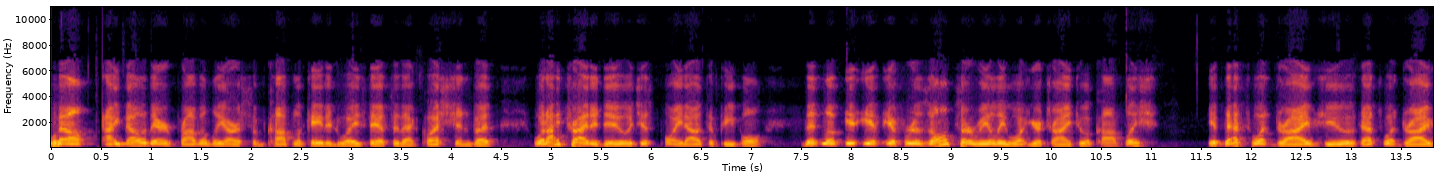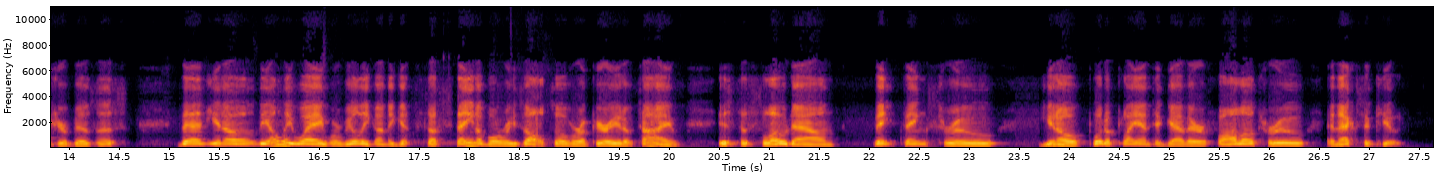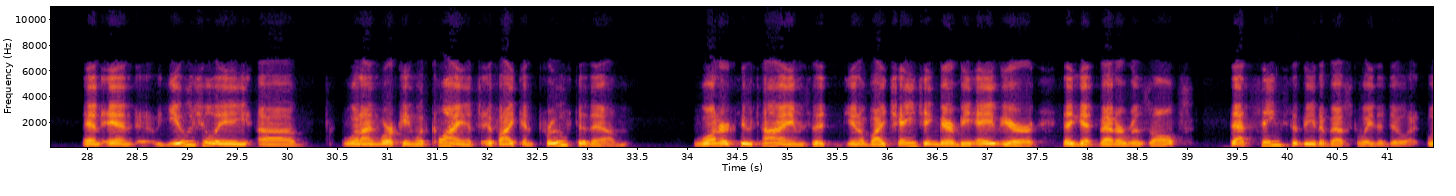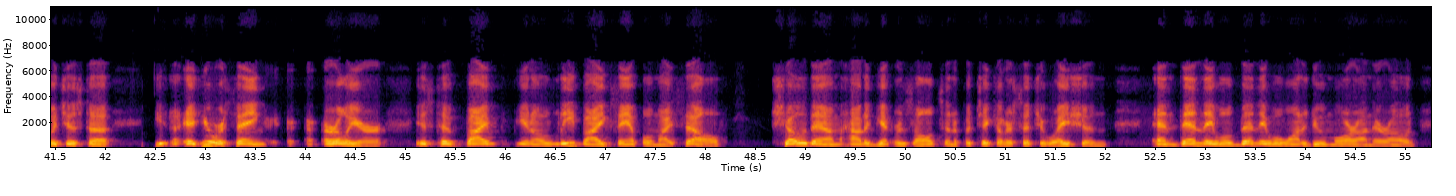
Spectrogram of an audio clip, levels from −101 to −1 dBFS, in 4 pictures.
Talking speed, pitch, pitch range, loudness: 180 wpm, 140 Hz, 125-155 Hz, -23 LUFS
